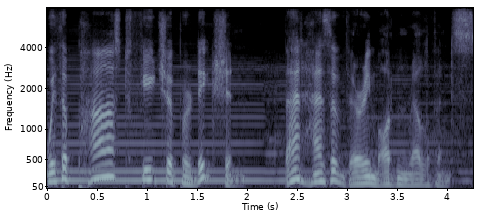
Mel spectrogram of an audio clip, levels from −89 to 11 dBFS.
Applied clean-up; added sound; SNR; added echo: none; Bowed string instrument; 10 dB; none.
